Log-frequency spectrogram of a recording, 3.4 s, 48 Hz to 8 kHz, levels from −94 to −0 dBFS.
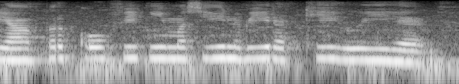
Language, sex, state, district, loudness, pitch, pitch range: Hindi, female, Uttar Pradesh, Shamli, -15 LUFS, 225 Hz, 210-230 Hz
